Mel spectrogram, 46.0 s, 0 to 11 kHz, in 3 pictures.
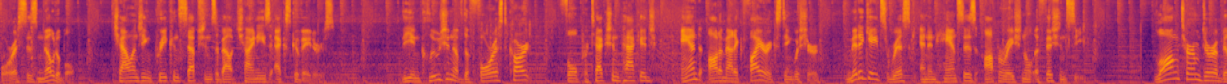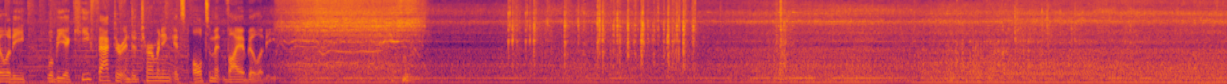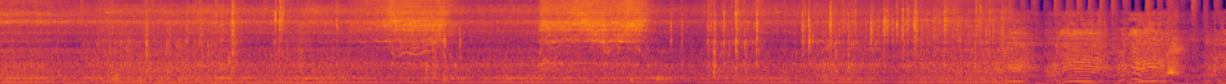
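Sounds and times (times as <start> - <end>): heavy machine engine humming: 15.6 - 44.3
sharp clicks and cracks: 21.6 - 24.1, 39.0 - 43.5.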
